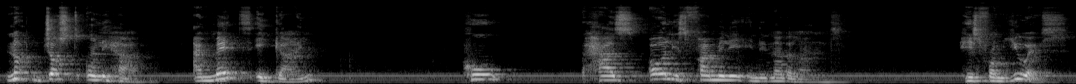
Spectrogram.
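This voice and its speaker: A man's voice: sits high, darkish tone. A man hosting a casual live chat, telling personal stories and opinions and often restating phrases for emphasis. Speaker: livestream host. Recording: echoey room with faint hum.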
